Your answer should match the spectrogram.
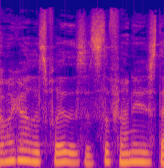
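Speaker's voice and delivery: lightly hammed-up enthusiasm, kept quiet; mock eagerness. Player mimicking party guests who love the game, mock eagerness.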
